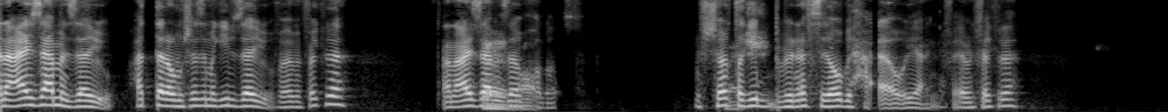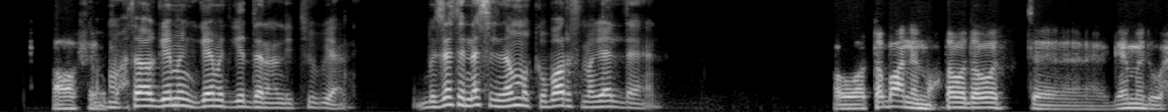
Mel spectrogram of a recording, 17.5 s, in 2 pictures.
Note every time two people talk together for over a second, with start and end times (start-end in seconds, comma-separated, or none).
none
